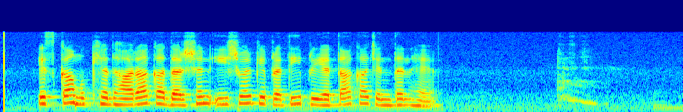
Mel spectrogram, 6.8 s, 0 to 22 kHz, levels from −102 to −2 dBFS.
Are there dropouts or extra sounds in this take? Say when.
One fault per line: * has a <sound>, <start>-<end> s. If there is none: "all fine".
* has a throat clearing, 5.5-6.4 s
